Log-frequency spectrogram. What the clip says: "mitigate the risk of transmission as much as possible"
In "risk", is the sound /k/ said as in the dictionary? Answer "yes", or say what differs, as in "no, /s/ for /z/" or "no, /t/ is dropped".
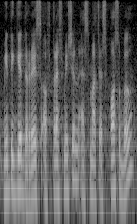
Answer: no, /k/ is dropped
